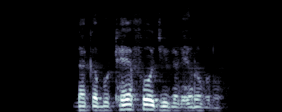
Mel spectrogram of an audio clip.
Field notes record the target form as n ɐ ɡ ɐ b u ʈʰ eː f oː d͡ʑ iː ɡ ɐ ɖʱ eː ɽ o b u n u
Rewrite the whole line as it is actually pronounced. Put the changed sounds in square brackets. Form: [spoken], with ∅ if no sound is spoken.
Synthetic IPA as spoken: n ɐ [k] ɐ b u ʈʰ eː f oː d͡ʑ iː ɡ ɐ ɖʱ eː [ɾ] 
